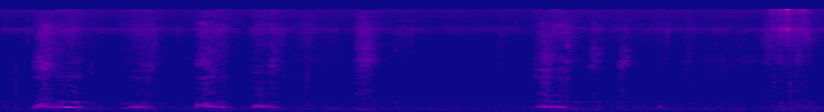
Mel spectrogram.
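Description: Two dogs, an Icelandic Sheepdog puppy and a bichon-poodle mix, play-wrestling, with a series of short low grumbling vocalisations, about six of them, the loudest about half a second in and the last around five and a half seconds.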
